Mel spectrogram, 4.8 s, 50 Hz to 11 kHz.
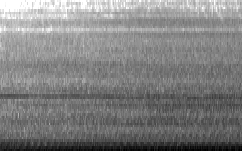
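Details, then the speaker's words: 2007 Subaru STI idling: low, steady, even idle with a smooth pulse, super quiet and well balanced, no rod knock, misfire or stumbles; normal idle. "super quiet very well balanced engine no misfiring or whatnot"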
